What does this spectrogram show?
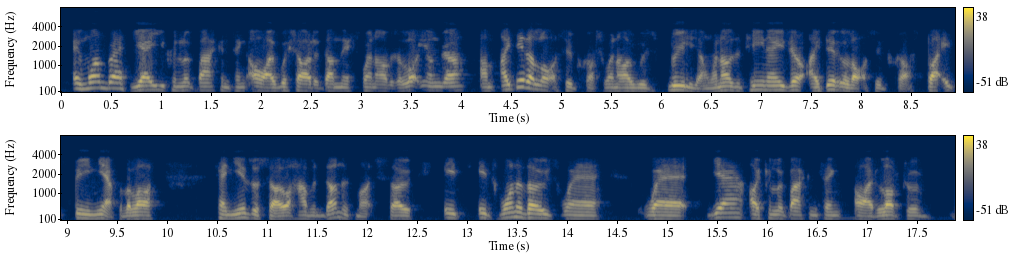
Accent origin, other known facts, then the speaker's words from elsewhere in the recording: England, United Kingdom; now in California, United States; I'm English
